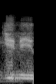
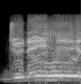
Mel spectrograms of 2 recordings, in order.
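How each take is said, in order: First: The word begins with a g sound. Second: The word begins with a j sound. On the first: This is the colloquial dialect pronunciation. "ഇവര് ഗിനി ഗിനി എന്ന് പറയുന്നത്" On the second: This is the standard pronunciation. "ജുനൈഹ് എന്ന് പറയുന്നതിനപ്പോ"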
